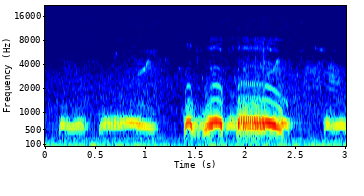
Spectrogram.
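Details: A lure spotted dove makes soft, even coos, then bursts into loud hooting notes ending in a long downward-sliding coo, before the soft cooing resumes.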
